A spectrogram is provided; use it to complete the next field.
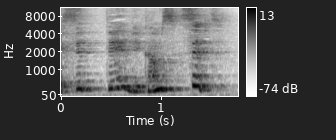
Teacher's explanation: I have to say ست أشخاص because I'm dropping the ت مربوطة and with it goes the sound A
